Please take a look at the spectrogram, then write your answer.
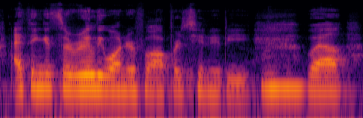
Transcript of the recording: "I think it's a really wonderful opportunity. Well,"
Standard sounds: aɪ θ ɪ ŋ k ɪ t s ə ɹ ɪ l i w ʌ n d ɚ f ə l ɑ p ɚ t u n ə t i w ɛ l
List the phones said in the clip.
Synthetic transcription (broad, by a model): aɪ θ ɪ ŋ k ɪ t s ə ɹ ɪ l i w ʌ n d ɚ f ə l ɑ p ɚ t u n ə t i w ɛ l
